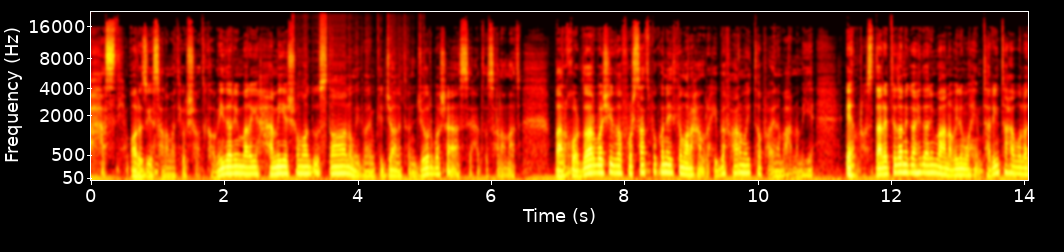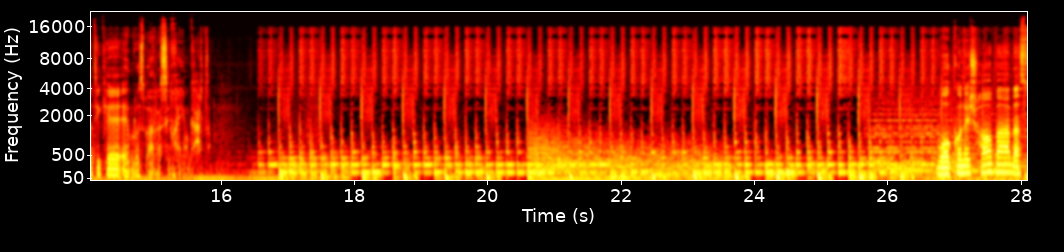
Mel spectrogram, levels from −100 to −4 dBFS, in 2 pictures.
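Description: From 3.01 to 5.01 s the sound carries a crude rate conversion. The grit fits a 44.1 kHz stream stretched to 48 kHz by simply repeating the nearest sample, with no interpolation filter. Those repeats fall in a fixed cycle set by the ratio of the two rates, producing spurious tones with no musical relation to the source, roughly 25 dB below it. They come through as a fizzy, inharmonic buzz riding on the louder and brighter parts.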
